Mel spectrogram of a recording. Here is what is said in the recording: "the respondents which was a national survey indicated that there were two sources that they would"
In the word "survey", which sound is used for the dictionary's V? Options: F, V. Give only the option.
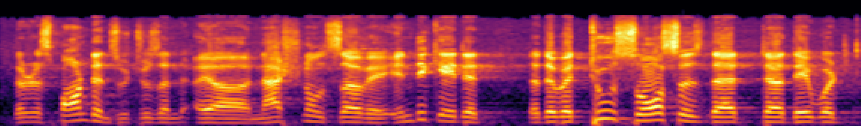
V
